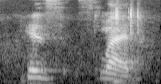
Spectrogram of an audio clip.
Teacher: you can kind of link them, but you don't want it to sound like just one Z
